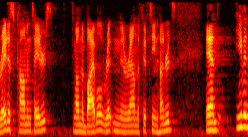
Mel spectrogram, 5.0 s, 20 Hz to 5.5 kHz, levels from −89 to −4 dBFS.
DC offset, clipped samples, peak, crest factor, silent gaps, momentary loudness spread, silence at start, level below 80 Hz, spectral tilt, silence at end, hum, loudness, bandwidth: under 0.1%; under 0.1%; -8 dBFS; 26 dB; none; 13 LU; 0 s; -72 dBFS; -6 dB/octave; 0 s; none; -32 LUFS; 5.4 kHz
